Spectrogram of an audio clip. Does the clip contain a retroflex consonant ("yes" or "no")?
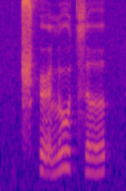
yes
